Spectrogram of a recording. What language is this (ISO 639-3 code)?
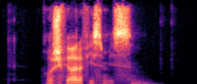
kab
